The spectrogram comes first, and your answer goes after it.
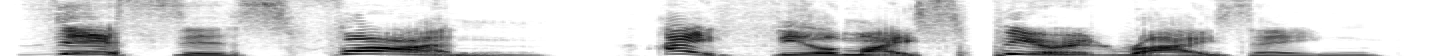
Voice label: Halloween Slap Ghost Spacerig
